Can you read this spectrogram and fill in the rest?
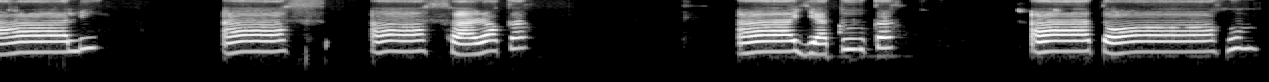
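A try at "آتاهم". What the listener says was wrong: ये ता है, ये सीधी, ठीक है, तो मोटी नहीं है ये. जी आप ये आखिरी लाइन में जो ये पहले दो लफ्ज है, इसमें आप निशानदेही करें ये कौन सी स्ट्रोक है. ये अलिफ के ऊपर.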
